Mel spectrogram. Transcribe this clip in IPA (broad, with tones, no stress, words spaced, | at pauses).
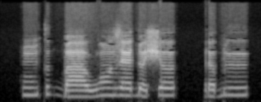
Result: ũ˧ kə˦ɡ͡baː˨wɔ̃˦ zɛ˧ɗə˨ʃə˦ | ɾə˨ɓɨ˦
